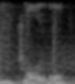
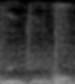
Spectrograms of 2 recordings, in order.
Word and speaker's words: Regina: live in, it's called Regina. We don't pronounce it Regina. I know in other parts of the world, when you spell it out, they go, "Oh, Regina." No, here it's Regina.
